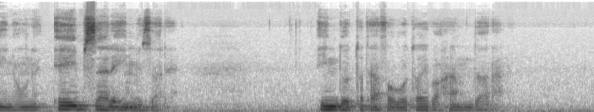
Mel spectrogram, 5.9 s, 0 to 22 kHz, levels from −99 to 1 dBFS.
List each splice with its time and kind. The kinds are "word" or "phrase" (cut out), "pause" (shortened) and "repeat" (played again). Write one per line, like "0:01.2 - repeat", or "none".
0:01.3 - word
0:03.6 - word
0:04.3 - word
